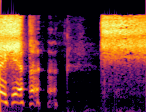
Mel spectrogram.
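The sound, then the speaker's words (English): Two short bursts of an aerosol wound dressing spray hiss as it is sprayed on someone, a quick spritz then a longer steady one, fairly loud, with brief voiced sounds in between. “So I spited him with wound dressing.”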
